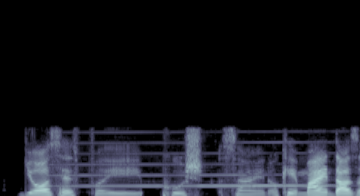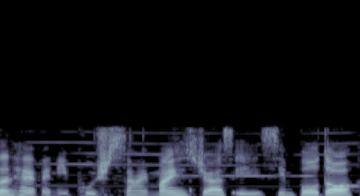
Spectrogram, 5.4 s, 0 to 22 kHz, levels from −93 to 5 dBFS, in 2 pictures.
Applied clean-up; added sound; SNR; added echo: classical method spectral subtraction.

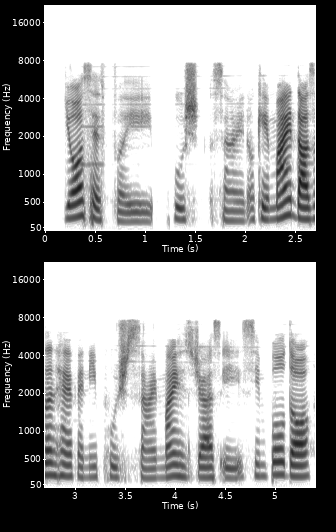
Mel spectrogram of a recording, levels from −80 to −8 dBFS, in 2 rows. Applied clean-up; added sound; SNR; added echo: neural mask model DeepFilterNet 3.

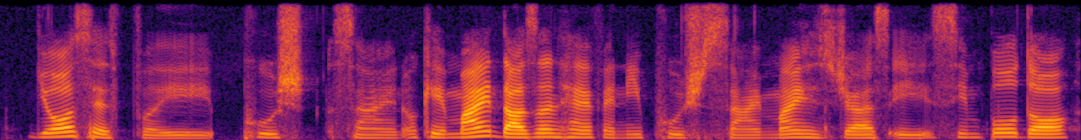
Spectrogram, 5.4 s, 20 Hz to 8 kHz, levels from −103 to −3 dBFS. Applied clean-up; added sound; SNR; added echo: none; none; none; none.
